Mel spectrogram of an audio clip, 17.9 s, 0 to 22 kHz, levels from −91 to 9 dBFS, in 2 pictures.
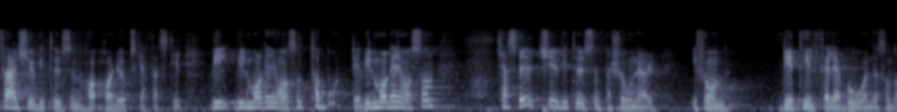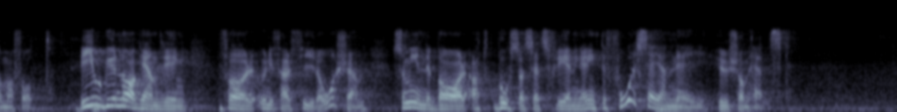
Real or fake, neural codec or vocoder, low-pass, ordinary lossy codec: real; none; 7.2 kHz; Opus, 24 kbps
